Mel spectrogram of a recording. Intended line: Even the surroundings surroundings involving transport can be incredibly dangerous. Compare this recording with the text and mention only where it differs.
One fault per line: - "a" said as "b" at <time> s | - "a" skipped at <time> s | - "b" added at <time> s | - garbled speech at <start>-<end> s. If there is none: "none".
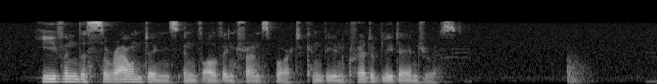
- "surroundings" skipped at 1.8 s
